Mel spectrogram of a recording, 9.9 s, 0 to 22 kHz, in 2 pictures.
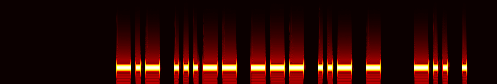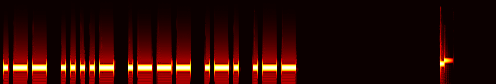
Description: Morse code, heard as a keyed tone, about 25 wpm, 700 Hz. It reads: K3OUT DE W4JRW
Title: USA Callsign DE Callsign - 5 Characters - 25wpm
